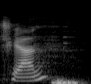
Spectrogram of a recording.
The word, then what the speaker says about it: Qian: My name is Qian. My name, even though not the same word, but has the exactly same pronunciation with the most important word in the word, money. So when we say Qian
